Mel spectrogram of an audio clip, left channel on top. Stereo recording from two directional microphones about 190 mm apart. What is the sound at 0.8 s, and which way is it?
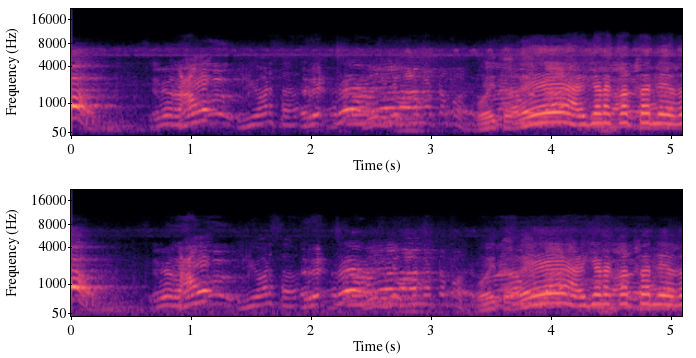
Speech, 50° right (ahead or behind).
